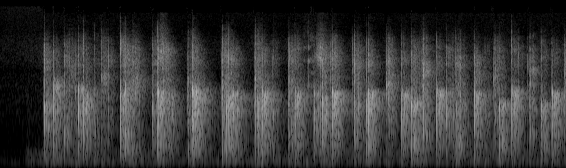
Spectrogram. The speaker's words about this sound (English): That's a very long, slow clap. Very nice.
